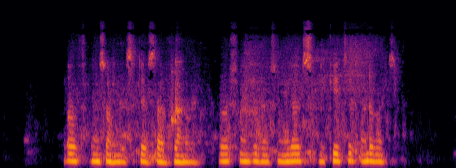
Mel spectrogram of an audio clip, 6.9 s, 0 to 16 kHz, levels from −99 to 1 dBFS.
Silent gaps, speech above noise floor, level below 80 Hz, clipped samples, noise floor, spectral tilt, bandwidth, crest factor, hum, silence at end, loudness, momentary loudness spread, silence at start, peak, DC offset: none; 58 dB; -72 dBFS; under 0.1%; -84 dBFS; -7.5 dB/octave; 7.4 kHz; 16 dB; none; 0.95 s; -27 LUFS; 6 LU; 0.95 s; -12 dBFS; under 0.1%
